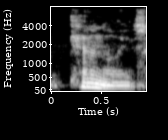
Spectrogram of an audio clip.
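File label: "canonize" English, British accent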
